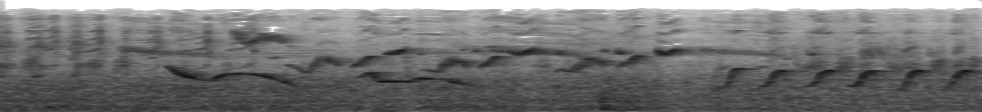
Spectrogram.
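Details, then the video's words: Chinese hwamei kept in a cage in Vietnam, described as a bird that sings like a machine once hung up. Rich, varied whistled phrases with looping slurs, ending in a fast run of rising notes. "Treo Ra Là Hót Như Máy"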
